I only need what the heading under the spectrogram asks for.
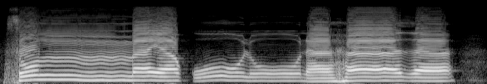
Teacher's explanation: keempat bacaan ini wajib dipanjangkan dua harakat karena ia mad thabi'i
